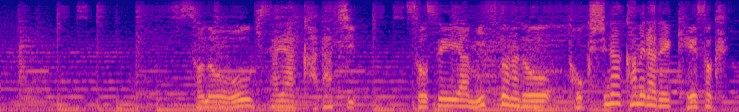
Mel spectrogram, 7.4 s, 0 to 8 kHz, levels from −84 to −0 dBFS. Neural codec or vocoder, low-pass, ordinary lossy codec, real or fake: none; 7.2 kHz; Opus, 16 kbps; real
